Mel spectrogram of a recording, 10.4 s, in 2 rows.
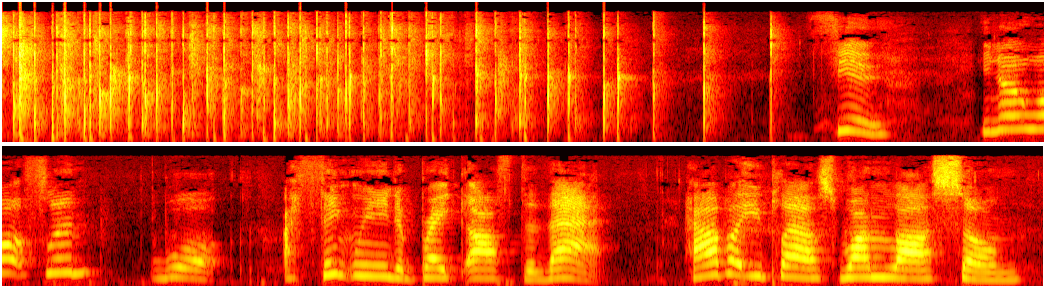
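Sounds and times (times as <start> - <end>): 
applause of rapid sharp hand claps: 0.0 - 4.0
speech: 4.2 - 10.4.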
